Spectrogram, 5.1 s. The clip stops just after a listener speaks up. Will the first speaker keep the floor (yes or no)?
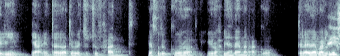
yes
